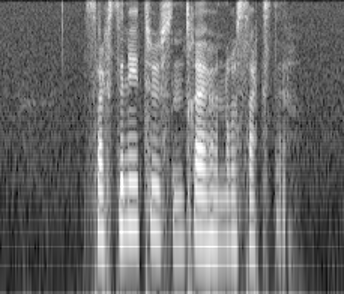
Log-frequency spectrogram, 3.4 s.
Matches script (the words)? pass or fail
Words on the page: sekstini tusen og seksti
fail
